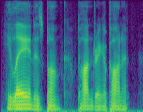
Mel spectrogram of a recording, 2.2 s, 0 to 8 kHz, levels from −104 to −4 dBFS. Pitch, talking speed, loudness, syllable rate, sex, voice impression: 85 Hz, 225 wpm, -19 LUFS, 6.3 syllables/s, male, masculine, adult-like, tensed, powerful, clear, fluent, cool, intellectual, friendly, wild, lively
